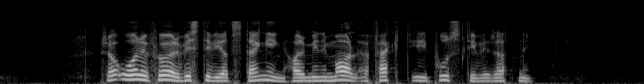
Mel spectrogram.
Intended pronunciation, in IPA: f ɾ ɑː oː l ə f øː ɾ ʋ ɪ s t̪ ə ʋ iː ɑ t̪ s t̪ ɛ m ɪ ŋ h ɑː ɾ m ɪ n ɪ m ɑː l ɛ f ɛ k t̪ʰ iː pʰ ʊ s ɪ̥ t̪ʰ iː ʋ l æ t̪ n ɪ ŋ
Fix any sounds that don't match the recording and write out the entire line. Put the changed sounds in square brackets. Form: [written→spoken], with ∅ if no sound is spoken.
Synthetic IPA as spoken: f ɾ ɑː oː [l→ɾ] ə f øː ɾ ʋ ɪ s t̪ ə ʋ iː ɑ t̪ s t̪ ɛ [m→ŋ] ɪ ŋ h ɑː ɾ m ɪ n ɪ m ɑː l ɛ f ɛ k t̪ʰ iː pʰ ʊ s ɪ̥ t̪ʰ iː ʋ [l→ɾ] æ t̪ n ɪ ŋ

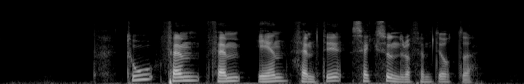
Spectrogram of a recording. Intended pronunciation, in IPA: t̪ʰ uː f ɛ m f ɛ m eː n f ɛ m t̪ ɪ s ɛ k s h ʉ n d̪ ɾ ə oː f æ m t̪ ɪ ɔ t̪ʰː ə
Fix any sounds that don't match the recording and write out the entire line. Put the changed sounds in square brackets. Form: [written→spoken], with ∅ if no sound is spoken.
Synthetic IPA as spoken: t̪ʰ uː f ɛ m f ɛ m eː n f ɛ m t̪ ɪ s ɛ k s h ʉ n d̪ ɾ ə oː f [æ→ɛ] m t̪ ɪ ɔ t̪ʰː ə

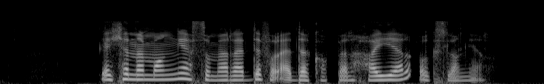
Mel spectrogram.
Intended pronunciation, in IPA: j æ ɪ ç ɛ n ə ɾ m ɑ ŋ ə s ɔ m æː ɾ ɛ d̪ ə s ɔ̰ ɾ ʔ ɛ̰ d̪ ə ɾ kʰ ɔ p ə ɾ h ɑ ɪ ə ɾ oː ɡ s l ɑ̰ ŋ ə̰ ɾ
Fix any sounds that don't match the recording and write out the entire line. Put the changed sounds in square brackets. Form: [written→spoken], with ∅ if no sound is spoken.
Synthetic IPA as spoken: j æ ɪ ç ɛ n ə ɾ m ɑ ŋ ə s ɔ m æː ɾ ɛ d̪ ə [s→f] ɔ̰ ɾ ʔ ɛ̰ d̪ ə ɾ kʰ ɔ p ə ɾ h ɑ ɪ ə ɾ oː ɡ s l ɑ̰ ŋ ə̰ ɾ

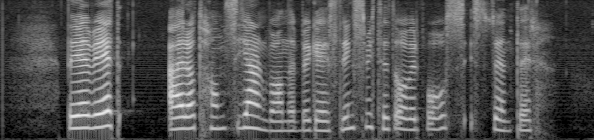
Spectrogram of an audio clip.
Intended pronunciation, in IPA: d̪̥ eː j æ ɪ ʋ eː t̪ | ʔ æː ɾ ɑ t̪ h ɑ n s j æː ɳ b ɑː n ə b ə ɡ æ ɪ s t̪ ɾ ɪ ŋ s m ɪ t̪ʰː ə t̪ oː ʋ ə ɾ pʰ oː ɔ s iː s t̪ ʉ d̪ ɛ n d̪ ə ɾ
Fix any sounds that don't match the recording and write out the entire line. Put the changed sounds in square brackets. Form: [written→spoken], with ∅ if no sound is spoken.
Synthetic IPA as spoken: d̪̥ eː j æ ɪ ʋ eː t̪ | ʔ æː ɾ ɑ t̪ h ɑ n s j æː ɳ b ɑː n ə b ə ɡ æ ɪ s t̪ ɾ ɪ ŋ s m ɪ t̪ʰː ə t̪ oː ʋ ə ɾ pʰ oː ɔ s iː s t̪ ʉ d̪ ɛ n [d̪→t̪] ə ɾ

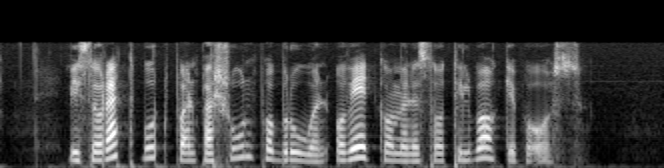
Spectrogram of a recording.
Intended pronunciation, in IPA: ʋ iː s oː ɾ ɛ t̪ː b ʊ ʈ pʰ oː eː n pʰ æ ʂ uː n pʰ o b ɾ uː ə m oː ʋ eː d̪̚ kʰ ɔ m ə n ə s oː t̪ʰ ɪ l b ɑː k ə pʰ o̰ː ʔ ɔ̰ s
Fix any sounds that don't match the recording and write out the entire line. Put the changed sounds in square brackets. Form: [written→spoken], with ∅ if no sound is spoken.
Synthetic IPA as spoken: ʋ iː s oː ɾ ɛ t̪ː b ʊ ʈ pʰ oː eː n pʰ æ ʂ uː n pʰ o b ɾ uː ə [m→n] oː ʋ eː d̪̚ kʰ ɔ m ə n ə s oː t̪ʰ ɪ l b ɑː k ə pʰ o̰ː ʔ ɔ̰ s

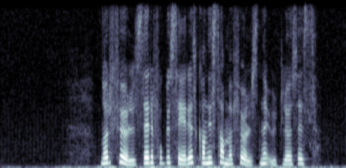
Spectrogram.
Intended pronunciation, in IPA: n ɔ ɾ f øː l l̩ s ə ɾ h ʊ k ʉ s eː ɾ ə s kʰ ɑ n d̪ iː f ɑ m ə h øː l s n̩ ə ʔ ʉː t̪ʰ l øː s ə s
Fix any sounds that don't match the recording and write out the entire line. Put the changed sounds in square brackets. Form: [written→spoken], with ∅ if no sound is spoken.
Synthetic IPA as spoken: n ɔ ɾ f øː l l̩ s ə ɾ [h→f] ʊ k ʉ s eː ɾ ə s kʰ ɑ n d̪ iː [f→s] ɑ m ə [h→f] øː l s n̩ ə ʔ ʉː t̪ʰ l øː s ə s

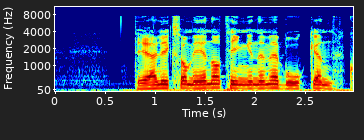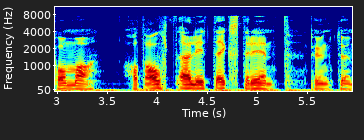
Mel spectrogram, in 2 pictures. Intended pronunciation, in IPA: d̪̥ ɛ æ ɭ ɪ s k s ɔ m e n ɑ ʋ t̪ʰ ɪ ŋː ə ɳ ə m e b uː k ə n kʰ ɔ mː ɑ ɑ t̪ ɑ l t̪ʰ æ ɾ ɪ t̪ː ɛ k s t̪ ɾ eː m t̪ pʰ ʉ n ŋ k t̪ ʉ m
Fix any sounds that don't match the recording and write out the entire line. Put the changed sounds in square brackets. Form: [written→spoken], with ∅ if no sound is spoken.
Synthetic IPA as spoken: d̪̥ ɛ æ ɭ ɪ [s→∅] k s ɔ m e n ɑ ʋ t̪ʰ ɪ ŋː ə [ɳ→n] ə m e b uː k ə n kʰ ɔ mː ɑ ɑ t̪ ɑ l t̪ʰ æ [ɾ→ɭ] ɪ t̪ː ɛ k s t̪ ɾ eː m t̪ pʰ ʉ [n→∅] ŋ k t̪ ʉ m

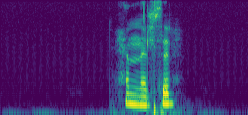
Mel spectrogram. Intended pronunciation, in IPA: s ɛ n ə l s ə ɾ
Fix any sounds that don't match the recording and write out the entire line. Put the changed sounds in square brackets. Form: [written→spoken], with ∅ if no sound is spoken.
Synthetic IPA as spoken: [s→h] ɛ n ə l s ə ɾ

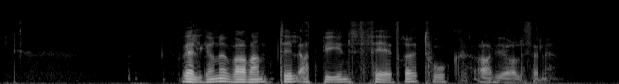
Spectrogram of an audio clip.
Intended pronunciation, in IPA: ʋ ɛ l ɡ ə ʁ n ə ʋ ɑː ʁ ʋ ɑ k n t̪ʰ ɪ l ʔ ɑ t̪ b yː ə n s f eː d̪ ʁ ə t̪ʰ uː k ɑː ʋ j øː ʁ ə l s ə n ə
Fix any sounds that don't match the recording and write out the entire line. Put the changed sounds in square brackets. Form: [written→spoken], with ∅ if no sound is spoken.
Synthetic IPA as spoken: ʋ ɛ l ɡ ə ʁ n ə ʋ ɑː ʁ ʋ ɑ [k→∅] n t̪ʰ ɪ l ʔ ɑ t̪ b yː ə n s f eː d̪ ʁ ə t̪ʰ uː k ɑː ʋ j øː ʁ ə l s ə n ə

